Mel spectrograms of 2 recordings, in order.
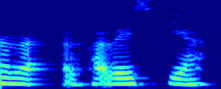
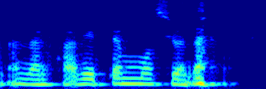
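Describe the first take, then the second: First: "analfabestia" dicho como chiste, con "bestia" al final; joking slip. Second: Said in the usual way. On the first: Shown as a demonstration. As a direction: juego de palabras intencional con "analfabestia". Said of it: "perdón, analfabeta emocional". ("analfabestia" dicho en broma, como si fuera un lapsus) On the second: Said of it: "perdón".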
